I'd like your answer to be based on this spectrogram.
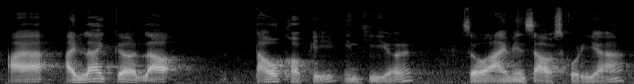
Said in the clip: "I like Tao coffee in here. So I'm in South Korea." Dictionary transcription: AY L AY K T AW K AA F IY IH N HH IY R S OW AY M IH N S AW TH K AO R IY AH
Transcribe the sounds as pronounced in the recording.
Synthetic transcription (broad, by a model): AY L AY K T AW K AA P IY IH N HH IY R S OW AY M IH N S AW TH K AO R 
